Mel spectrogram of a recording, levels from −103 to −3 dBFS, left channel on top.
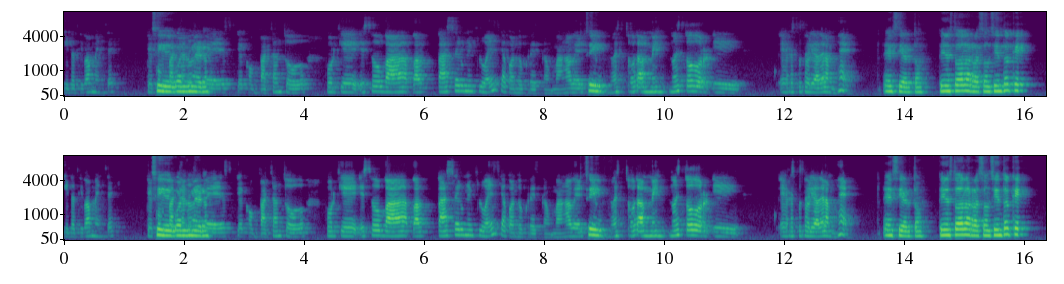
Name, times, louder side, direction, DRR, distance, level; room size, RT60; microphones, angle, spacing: voice 1, 0.0-0.8 1.4-4.0 4.4-6.0 6.2-11.2 11.9-13.1, right 5 dB, 85° right, 8 dB, 1.5 m, -37 dB
voice 2, 1.5-2.4 8.7-9.0 13.7-14.3 14.6-15.9, right 3 dB, 65° right, 5 dB, 0.9 m, -27 dB
14.5 x 13.0 x 4.3 m, 0.42 s
head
